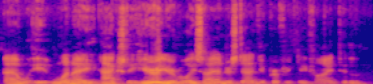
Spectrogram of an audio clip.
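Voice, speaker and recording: A man's voice: mid-range voice, animated, brisk. A middle-aged man hosting a casual live stream, rambling as he reads viewer comments aloud and answers them.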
